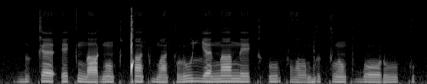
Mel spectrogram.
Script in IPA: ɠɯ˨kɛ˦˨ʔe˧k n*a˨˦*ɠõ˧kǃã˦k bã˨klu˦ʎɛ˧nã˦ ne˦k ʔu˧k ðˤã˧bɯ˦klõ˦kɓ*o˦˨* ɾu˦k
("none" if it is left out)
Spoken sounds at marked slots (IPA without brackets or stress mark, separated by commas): a˨˦, o˦˨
